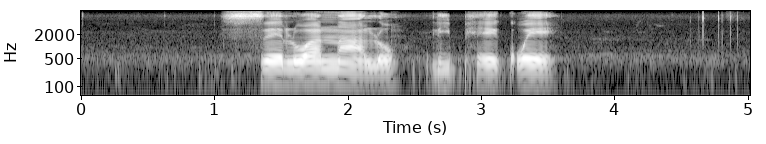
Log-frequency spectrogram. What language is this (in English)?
Xhosa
